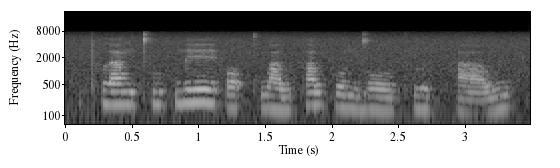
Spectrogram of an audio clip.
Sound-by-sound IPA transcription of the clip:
pʰla˥˩ŋtʰu˦˥k̚ meː˥˩ʔɔ˨˩ʔkʰwa˩˦w ha˥˩wpo˧n doː˨˩ pʰlɯ˨˩k̚ha˩˦w

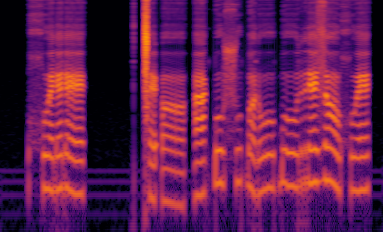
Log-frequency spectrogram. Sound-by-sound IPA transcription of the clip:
χʷɛ˧ɾɛ˦ɾɛ˧ | ǀɛ˨ʔʌː˨ | a˨k͡po˦˨ sʷɘ˧ ɓʌ˨ ɾoː˧ ɓoː˧rɛ˦ zʌː˦˨χʷɛ˧

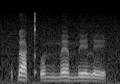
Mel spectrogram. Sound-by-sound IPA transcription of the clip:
ɗa˦kʼo˨nmɛ˦˨ me˦le˨

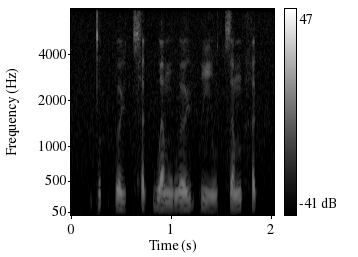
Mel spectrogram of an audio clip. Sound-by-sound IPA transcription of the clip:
t̪ʊ˥k̚pɵ˨˧ɥ t͡sʰɐ˧k̚ wɐ˨m wɵ˨˥ɥpiː˨˩w t͡sɐ˨˥mhɐ˧k̚

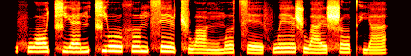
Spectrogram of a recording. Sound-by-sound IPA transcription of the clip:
xwɔ˧˥t͡ɕjɛ˧˥n t͡ɕjo˥˧ʊ̯xɤ˥˧ŋse˥˩ɪ̯ ʈ͡ʂwɑ˨˩ŋmɤ˥˩ t͡se˨˩ɪ̯fwe˥ɪ̯ʂwa˧˥ɪ̯ ʂɤ˥t̪ʰjä˧˥

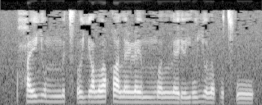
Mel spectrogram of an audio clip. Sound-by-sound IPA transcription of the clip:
ħeʎomːʉt͡sʼɤ ʎelˠuqʷɤle ɭemːɤlːeɾʲʉ juʎolɤpu t͡sʼu

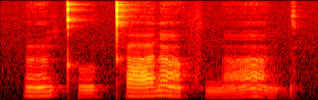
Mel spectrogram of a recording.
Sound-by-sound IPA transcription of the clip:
ə̃˧˥kʰʊ˩˧˩ kʰa˧˥ɾã˩˧˩f nã˩˧˩ɡ

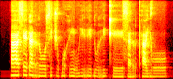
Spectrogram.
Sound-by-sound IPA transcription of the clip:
aː˦sɛ˦ɗa˦roː˨ sɪ˦t͡ʃo˨ɓo˦hɪ˦ ŋʊ˨βiː˦ri˦ ɗu˨ri˦ kʰeː˨sa˨r pʰa˦joː˦

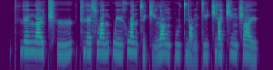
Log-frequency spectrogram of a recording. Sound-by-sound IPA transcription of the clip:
pʰɥɛ˥n̪a˥ɪ̯ʈ͡ʂʰɻ̩˧˥ | t͡ɕɥɛ˧˥swa˧˥n pwe˧˥ɪ̯xwa˥˩nt͡sɹ̩˩t͡ɕḭ˨˩ lɑ˥˩ŋ pu˧˥t̪jɑ̰˨˩ŋt̪i˧˥t͡ɕjä˥˧ t͡ɕi˥˧ŋʂa˥˩ɪ̯

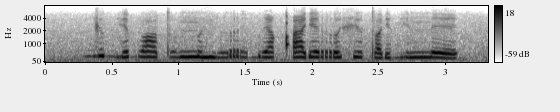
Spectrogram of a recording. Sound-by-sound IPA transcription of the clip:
ɡʲɯ bʲɛbɒː to̤nːunʲo̤rɛ̤ beːqʼɛɾʲɛ roxʲɯtɒ ɾʲɛbʲenːeː

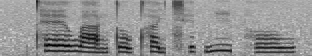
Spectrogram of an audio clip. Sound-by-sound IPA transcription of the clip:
t̪ʰɛː˧waː˨˩ŋt̪o˨˩w t̪ʰɐ˨˩jt͡sʰɪ˨k̚ŋiː˥p̚ ho˧w

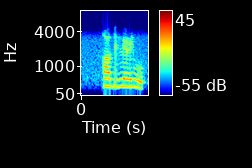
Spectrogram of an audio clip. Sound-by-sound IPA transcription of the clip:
qoɡʲo̤ lʲɐɭju

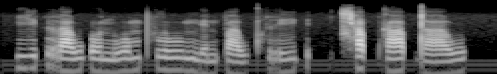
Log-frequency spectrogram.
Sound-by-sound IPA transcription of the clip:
ji˦˥t̚ ra˦˥wʔo˧n wo˦˥mpʰluː˧ ŋe˧npa˧wkʰri˦˥ʔ | t͡ɕʰa˥˩p̚ kaː˦˥p̚ daː˦˥w

